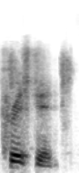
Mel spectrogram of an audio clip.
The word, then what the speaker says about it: Xtian: going to know that Tian is pronounced Christian and I bring more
